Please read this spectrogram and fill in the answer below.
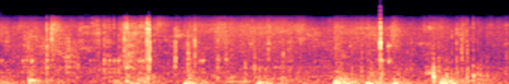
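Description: Irregular dull knocks and bumps of handling: a glass jar being set on a wooden table and a handheld camera being moved close to it, with a cluster of low thumps near the end.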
